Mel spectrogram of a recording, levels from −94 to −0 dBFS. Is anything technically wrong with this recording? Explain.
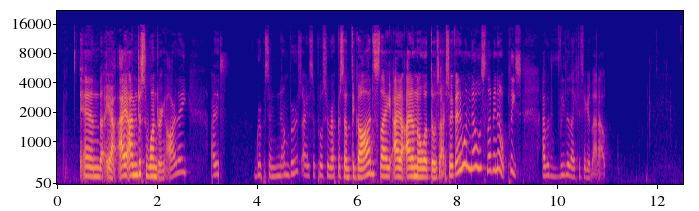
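Yes. From 3.05 to 3.27 s the speech turns choppy and robotic: repeated packet loss left five short gaps, the longest 30 ms, each patched by stretching the preceding sound.

From 3.27 to 3.91 s a brief fading buzz or hiss gives way to about half a second of silence, likely a long network dropout, and the lost audio never returns.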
